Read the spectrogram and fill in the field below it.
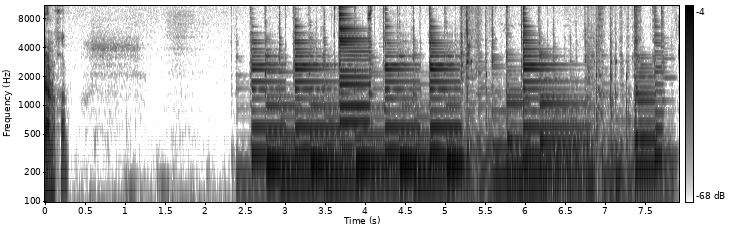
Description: Classic Guitar

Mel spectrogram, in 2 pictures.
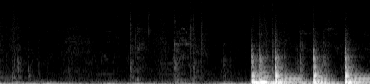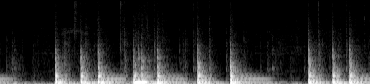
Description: Bass Room

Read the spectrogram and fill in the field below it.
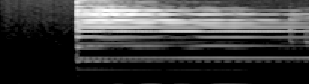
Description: TRIANGLE CLOSE

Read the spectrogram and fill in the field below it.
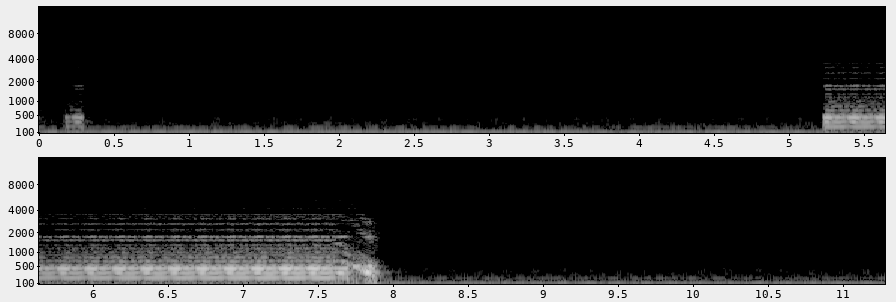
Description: Hammond

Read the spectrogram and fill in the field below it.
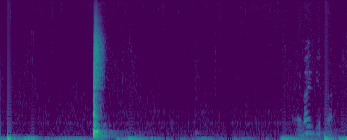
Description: Kick In

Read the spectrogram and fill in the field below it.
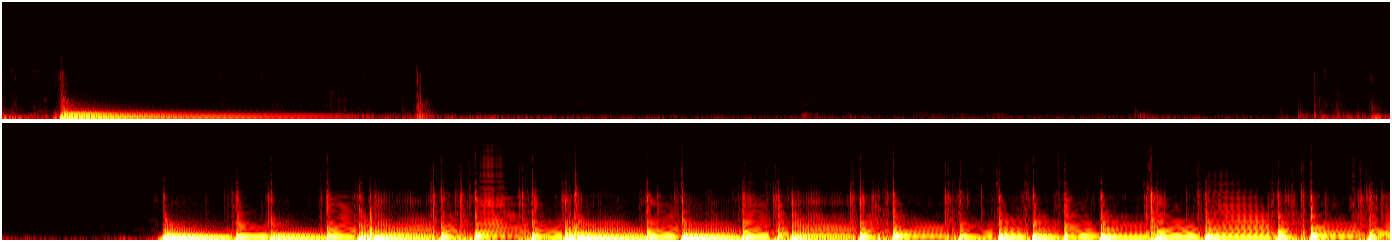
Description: Bass DI

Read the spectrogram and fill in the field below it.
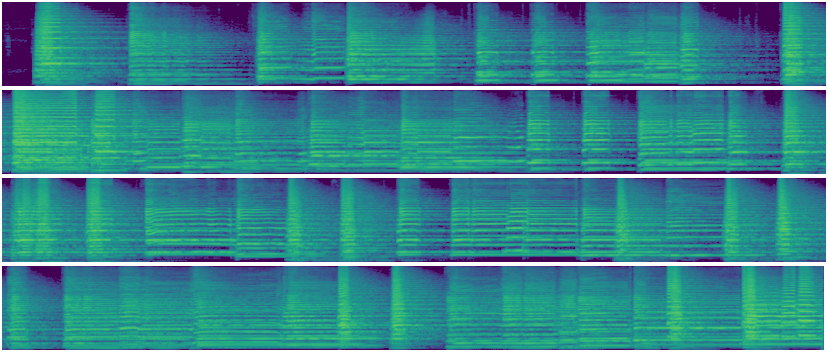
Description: Brass

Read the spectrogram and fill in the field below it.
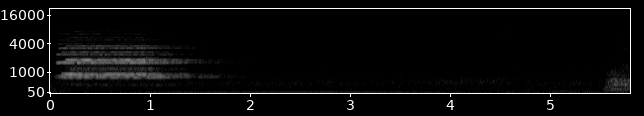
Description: Hall, Jazz for piano

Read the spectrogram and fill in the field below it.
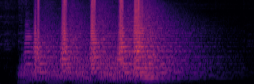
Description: ORTF, Jazz for piano

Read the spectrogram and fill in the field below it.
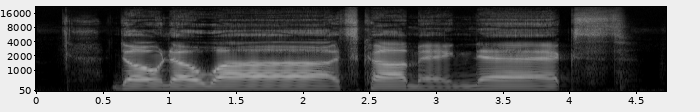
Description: Chorus

